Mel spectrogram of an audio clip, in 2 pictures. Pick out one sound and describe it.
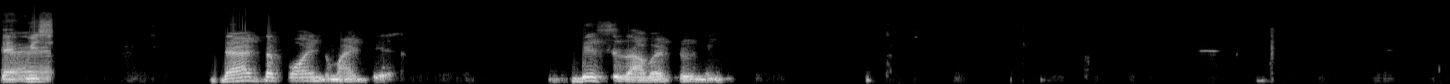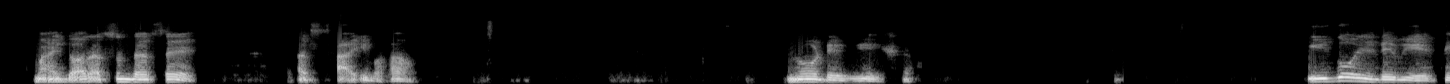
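An elderly man speaks calmly and slowly in short bursts with pauses, heard through an online call.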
